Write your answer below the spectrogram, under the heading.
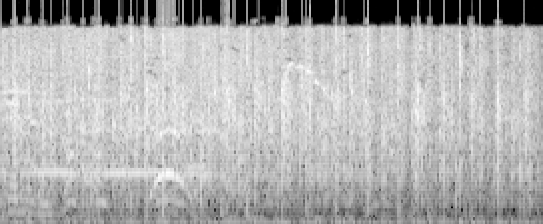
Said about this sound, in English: And this committee deserves a tremendous round of applause from us, I'll tell you.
